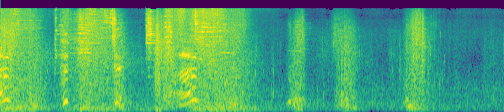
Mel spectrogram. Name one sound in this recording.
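A sword whooshes through the air in fiery slashes.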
